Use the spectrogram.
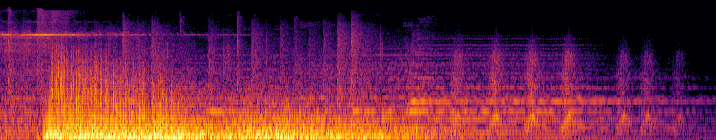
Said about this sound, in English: A few seconds later, there was a massive explosion as the rig blew up.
